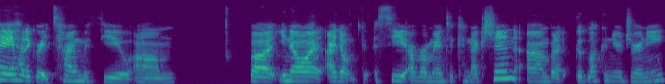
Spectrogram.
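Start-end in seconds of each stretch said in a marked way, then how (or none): none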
